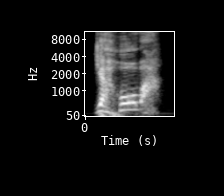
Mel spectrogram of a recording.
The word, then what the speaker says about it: Jehová: A los hombres, los estudiosos, para pronunciar esa palabra le añadieron vocales. Y al nombre, a esas 4 letras ahora le dicen Yahweh o Jehová, porque ahora lleva vocales.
